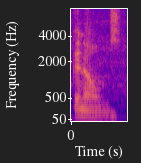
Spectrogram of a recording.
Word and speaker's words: gnomes: No, gnomes. Gnomes. Gnomes. But she is silent.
